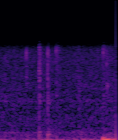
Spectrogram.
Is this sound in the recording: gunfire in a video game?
no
